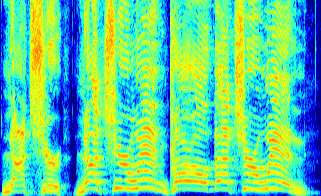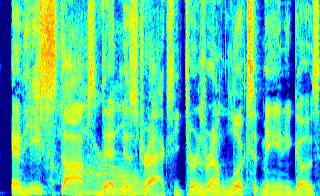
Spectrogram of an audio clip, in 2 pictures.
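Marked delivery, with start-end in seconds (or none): 0.0-3.9 very high, loud, stretched-out yell. Heckling a player walking off the court, retelling his own yelling. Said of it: "and I'm yelling".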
